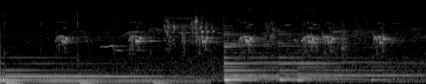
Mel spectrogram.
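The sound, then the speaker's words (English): Birds chirp in a garden, with short, bright tweets repeating every half second or so over a low, steady hum, fairly soft. “When Ada was 12 years old, she'd sit in the garden with Mrs. Puff and watch the birds.”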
